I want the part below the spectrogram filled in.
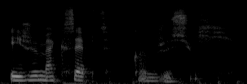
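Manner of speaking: soft slow whisper; whispered self-acceptance mantra; whispered affirmation. Shown as a demonstration. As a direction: breathe the words out gently. Self-acceptance affirmation after tapping.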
